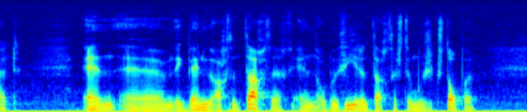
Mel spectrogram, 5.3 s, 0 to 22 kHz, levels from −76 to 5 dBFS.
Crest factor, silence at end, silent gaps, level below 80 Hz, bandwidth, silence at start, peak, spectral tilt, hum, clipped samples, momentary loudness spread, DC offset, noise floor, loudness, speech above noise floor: 22 dB; 0.05 s; none; -46 dBFS; 19.5 kHz; 0 s; -2 dBFS; -7 dB/octave; none; under 0.1%; 11 LU; 4%; -47 dBFS; -23 LUFS; 25 dB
